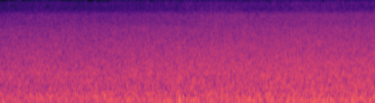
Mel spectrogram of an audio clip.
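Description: Burbage Brook flowing through Padley Gorge in the Peak District, a steady broadband rush of moving water that holds an even level throughout, close by and with no voices.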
